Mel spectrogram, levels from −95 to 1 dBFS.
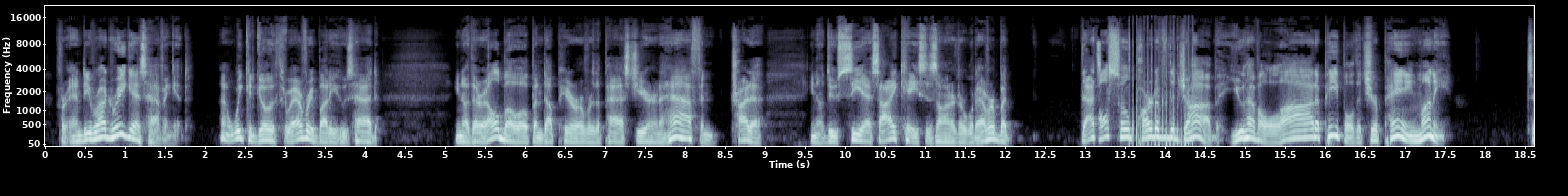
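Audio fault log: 2.98–3.03 s and 13.15–13.20 s: damaged data in a compressed stream. Each event is a short disturbance about 60 ms long. Corrupted bytes made the decoder misread those frames, lose sync and skip forward to the next valid frame header.
13.51–14.35 s: buffer tearing. A robotic buzz at 21.5 Hz sits on the speech, which fits a 2048-sample buffer. Writer and reader positions are crossing inside each period, so a small slice of every buffer replays audio roughly 150 ms old, with hard joins on both sides.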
